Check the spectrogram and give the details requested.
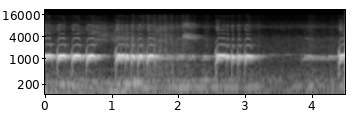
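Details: Local zebra dove song meant to make wild doves answer and grow aggressive: rapid runs of short, punchy coos in bursts, one fading into a sustained hum before a fresh burst begins, with a faint low rumble underneath.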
